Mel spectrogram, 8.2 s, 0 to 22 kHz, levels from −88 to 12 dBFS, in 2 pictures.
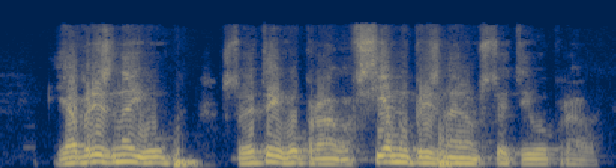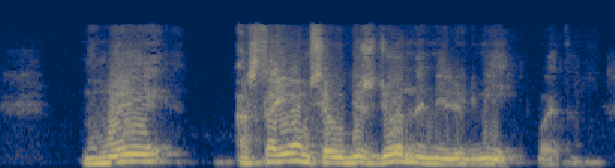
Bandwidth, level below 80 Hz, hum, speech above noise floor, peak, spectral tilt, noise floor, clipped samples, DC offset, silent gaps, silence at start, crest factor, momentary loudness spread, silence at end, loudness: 12.5 kHz; -48 dBFS; none; 36 dB; 0 dBFS; -5.5 dB/octave; -51 dBFS; under 0.1%; under 0.1%; none; 0.35 s; 16 dB; 15 LU; 0.1 s; -16 LUFS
